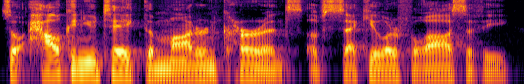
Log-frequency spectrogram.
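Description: A man's voice: sits low, expressive, moderate pace. A man hosting a podcast, giving conversational religious commentary in an emphatic, argumentative way with rhetorical questions. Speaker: podcast host.

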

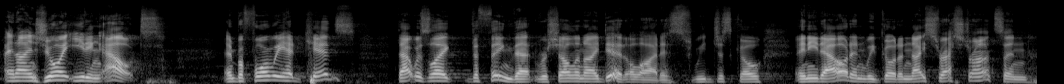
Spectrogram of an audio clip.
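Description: A man in his thirties preaching a sermon in a loud, big voice, now and then acting out complaining customers. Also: a little high, moderate pace, smooth. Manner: acts out complaining customers in raised voice. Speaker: pastor. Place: large church hall. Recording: long hall reverb.

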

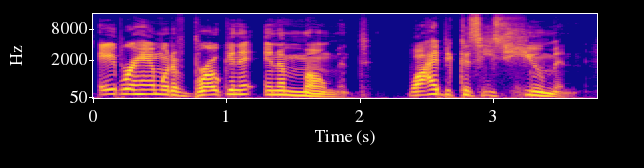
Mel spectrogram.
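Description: Lively emphatic male radio Bible teacher. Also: on the high side, brisk, clean tone, dry recording, studio quality. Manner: emphatic, rhetorical questions to listeners.

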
